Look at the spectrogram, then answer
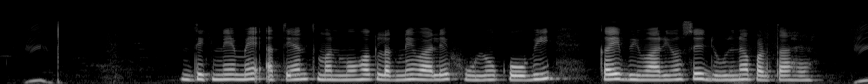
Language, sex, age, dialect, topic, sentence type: Hindi, female, 18-24, Kanauji Braj Bhasha, agriculture, statement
